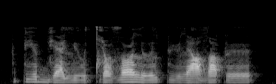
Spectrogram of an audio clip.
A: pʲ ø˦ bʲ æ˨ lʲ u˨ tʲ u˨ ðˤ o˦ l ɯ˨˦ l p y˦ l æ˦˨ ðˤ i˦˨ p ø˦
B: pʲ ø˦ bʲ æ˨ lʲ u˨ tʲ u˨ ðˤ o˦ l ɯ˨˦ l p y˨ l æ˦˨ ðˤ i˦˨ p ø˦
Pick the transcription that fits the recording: B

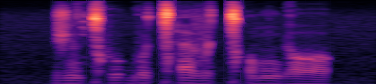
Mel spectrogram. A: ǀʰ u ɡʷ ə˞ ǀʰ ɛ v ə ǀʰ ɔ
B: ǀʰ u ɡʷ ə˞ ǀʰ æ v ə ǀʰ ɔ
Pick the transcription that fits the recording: B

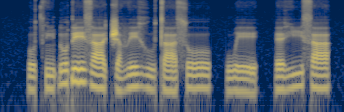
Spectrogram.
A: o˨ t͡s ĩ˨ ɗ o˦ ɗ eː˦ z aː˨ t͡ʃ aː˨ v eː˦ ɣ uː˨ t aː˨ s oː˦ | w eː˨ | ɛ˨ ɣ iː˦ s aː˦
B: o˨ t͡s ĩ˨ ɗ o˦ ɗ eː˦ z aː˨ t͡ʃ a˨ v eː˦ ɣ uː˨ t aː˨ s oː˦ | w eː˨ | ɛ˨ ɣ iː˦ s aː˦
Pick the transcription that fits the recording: B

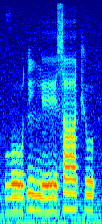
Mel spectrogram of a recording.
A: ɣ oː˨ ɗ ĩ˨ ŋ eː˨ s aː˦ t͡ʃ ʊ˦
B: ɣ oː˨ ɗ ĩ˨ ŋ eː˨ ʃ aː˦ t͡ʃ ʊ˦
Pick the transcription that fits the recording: A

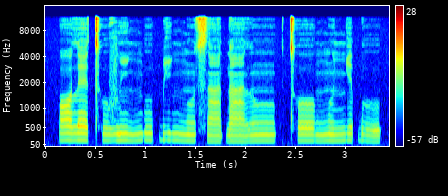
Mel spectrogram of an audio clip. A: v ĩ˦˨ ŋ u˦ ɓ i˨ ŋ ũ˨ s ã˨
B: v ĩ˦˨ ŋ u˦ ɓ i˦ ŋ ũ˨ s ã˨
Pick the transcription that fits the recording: B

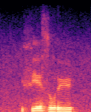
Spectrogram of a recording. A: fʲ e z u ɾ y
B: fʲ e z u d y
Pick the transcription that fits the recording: A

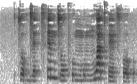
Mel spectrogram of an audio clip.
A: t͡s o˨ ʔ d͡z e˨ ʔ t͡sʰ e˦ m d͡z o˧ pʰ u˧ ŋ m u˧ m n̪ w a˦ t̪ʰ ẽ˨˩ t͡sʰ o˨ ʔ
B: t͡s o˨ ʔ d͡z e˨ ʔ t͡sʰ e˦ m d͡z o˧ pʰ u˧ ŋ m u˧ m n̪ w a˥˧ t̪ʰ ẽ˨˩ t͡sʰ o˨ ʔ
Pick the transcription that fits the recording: B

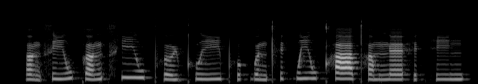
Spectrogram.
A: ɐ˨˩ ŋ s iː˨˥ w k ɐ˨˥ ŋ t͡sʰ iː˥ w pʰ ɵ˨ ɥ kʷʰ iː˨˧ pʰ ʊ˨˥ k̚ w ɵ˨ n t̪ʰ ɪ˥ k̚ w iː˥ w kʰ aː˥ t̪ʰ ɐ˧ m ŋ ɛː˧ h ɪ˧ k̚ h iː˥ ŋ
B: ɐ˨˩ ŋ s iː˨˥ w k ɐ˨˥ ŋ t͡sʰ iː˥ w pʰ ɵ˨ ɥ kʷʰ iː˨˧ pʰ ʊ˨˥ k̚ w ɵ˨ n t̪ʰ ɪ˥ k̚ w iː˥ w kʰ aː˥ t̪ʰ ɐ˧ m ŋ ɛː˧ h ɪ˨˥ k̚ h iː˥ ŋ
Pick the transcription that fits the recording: A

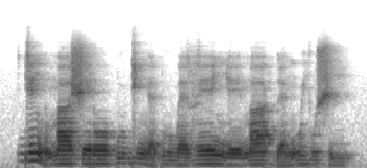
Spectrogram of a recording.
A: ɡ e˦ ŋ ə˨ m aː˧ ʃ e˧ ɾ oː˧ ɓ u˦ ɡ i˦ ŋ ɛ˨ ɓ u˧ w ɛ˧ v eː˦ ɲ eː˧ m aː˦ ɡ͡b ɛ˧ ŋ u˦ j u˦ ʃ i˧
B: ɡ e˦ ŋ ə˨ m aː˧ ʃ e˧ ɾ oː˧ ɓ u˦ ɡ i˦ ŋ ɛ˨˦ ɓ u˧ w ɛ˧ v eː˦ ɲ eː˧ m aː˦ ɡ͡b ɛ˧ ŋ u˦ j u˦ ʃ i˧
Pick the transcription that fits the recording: A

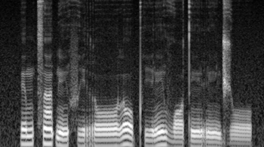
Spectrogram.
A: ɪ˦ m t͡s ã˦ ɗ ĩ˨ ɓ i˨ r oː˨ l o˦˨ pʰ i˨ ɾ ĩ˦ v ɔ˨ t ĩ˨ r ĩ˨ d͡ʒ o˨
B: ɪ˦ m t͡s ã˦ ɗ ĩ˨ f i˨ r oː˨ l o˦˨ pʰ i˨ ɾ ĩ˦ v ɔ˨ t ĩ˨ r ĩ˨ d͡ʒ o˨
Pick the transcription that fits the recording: B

